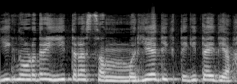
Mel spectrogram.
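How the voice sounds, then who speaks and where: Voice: mid-range voice, a little mellow, lightly acted. Someone voicing a weary cartoon father. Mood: exasperated. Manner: slow, consoling and resigned. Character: middle-aged wealthy father, weary and resigned. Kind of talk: cartoon voice acting.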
